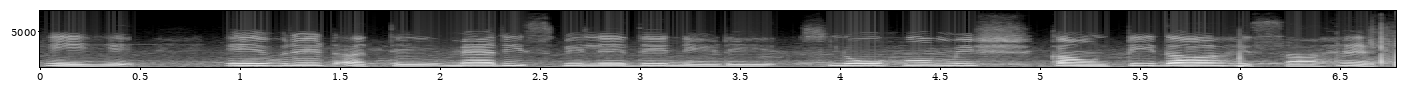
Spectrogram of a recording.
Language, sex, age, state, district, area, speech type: Punjabi, female, 18-30, Punjab, Ludhiana, rural, read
